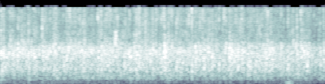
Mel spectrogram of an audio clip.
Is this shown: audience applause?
yes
